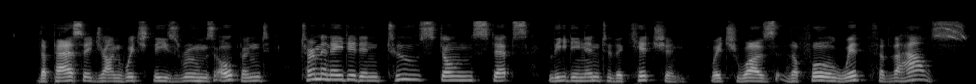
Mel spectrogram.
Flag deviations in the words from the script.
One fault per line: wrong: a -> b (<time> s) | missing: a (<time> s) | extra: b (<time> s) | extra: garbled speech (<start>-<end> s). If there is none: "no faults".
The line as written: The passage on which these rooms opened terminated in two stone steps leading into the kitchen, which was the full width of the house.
no faults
